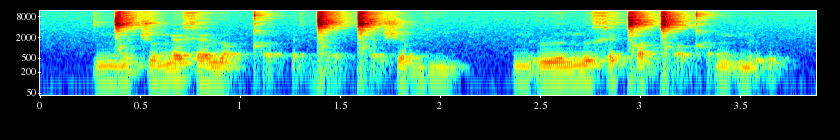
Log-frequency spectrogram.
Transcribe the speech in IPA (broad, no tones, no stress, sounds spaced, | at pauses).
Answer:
ŋ͡ǀ ə t͡ʃ ʌ ŋ æ x æ ɹ ɑ̰ qʰ ḭ ʔ æ̰ ɡ͡ǀ æ̰ ǀʰ æ̰ ʃ æ b i | n ə̰ ɹ ə ŋ ə x æ ǀ ɑ ǀʰ ɑ̰ qʰ ḭ ŋ æ̰ n ə̰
